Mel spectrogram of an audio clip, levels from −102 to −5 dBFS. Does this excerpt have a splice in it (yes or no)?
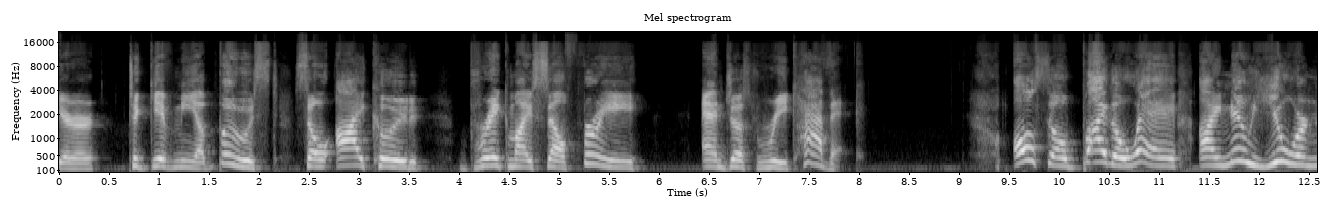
no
